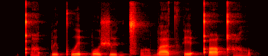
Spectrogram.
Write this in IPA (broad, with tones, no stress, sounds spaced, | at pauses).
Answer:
qʼ ɔ̤˨ ʔ p ɪ˨ kʷʼ e˦ ʔ p o˨ ʃ y˦˨ ɡ t͡sʼ ɔ̤˦ b a˦ t͡sʼ e˦ ʔ qʼ u˦˨ qʰ ɔ̤˦˨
